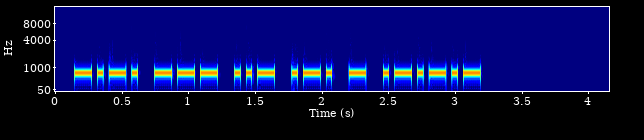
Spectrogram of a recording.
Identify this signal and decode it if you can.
Morse code, heard as a keyed tone, about 28 wpm, 700 Hz. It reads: COURT.
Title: Sentences from Top 1600 Words 28wpm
